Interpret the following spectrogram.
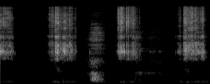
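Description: A pencil being turned in the wood-shaving first stage of a Blackwing Two-Step Long Point sharpener: the blade cuts the wood in four short scraping strokes, about one every half second.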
